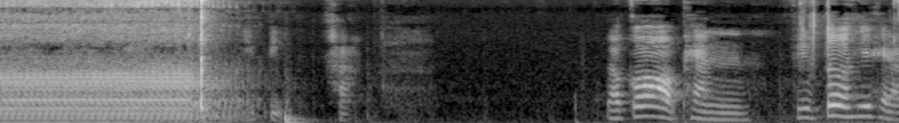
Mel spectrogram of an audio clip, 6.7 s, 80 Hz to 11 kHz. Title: รีวิว เครื่องพ่นยา OMRON NE-C101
